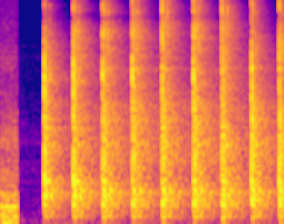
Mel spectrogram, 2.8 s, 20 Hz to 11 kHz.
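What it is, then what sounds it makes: Hollow-sounding wall. A spot on a lounge wall in a 1970s room being renovated is tapped nine times in a steady rhythm. Each tap is a short, sharp knock with a bright, slightly hollow tone and a brief decay. The wall sounds hollow at that spot.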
